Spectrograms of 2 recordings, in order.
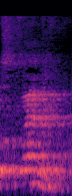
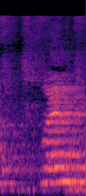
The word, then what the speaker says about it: strength: स्ट्रेंथ का मतलब होता है विद्यार्थी मित्रों, स्ट्रेंथ, STRENGTH। इसमें विद्यार्थी मित्रों जी साइलेंट है, साइलेंट यानी इसकी आवाज हमें नहीं निकालनी, इसका उच्चारण हमें नहीं करना है। स्ट्रेंथ पढ़ेंगे, जी नहीं पढ़ेंगे,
